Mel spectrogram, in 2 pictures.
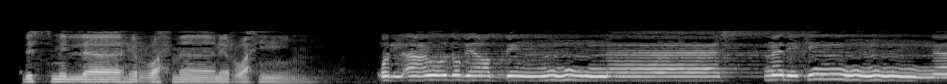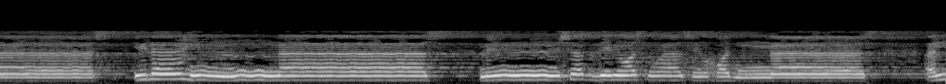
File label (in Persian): ترتیل سوره ناس; الثبیتی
